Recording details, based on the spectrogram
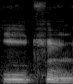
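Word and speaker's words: I Ching: is based on the 64 hexagrams of the E King if you don't know about it look it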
